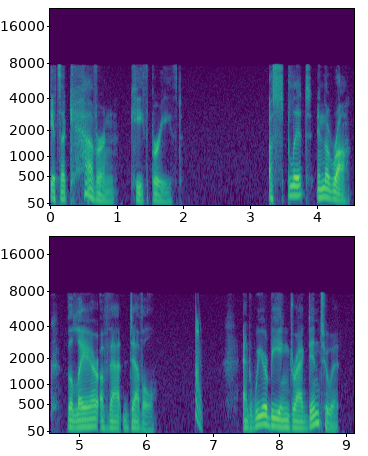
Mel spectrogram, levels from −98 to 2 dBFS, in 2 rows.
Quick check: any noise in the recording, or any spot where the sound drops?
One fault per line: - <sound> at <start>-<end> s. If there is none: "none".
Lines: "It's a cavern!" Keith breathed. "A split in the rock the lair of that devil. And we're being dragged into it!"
- chirp at 6.7-6.9 s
